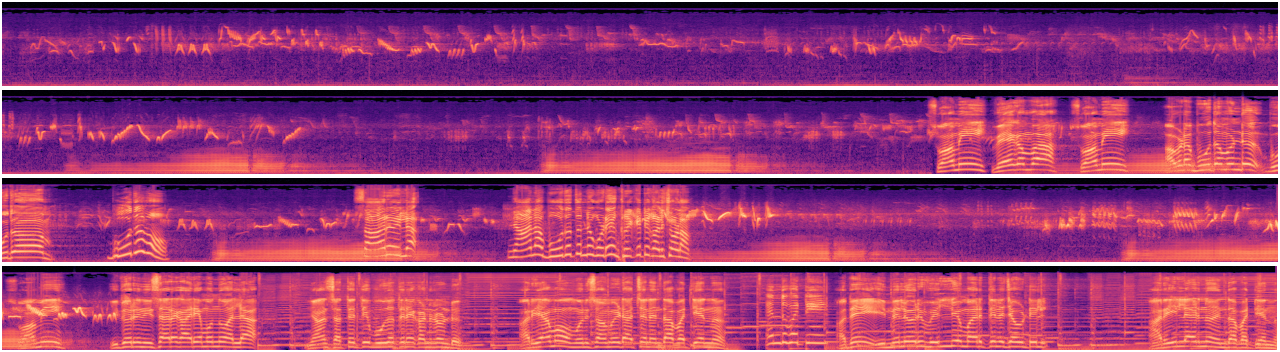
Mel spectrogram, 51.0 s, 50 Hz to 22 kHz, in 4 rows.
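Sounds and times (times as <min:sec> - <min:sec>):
small birds chirping: 0:00.0 - 0:51.0
long held background music notes: 0:05.6 - 0:17.2, 0:18.1 - 0:21.4, 0:22.7 - 0:26.1, 0:27.6 - 0:35.4, 0:36.7 - 0:51.0.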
